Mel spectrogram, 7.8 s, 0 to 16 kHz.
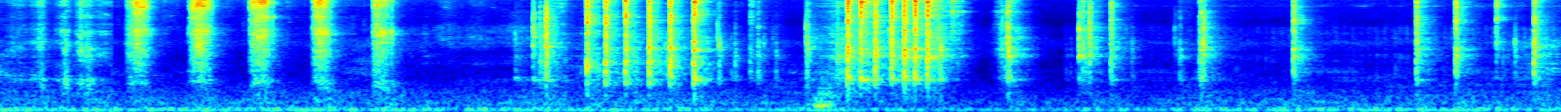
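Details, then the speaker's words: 1959 Shakespeare Spin Wondereel No. 1761 Model FB underspin reel, right-hand retrieve, cover fitted: fast irregular clicking and rasping while cranking with short slapping bursts, pickup pin catching a dent in the cover; no slapping with cap off. "I've noticed this slapping going on before and I'm not sure you know it's not doing it when the cap is off it is to a certain extent by holding hold that spool down it's not doing it and then when I put this on I'm hearing a clamping clapping noise"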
